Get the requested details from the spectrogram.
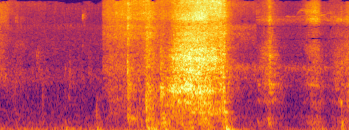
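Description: Rolled leather rustles and scrapes as a hand pulls at it.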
